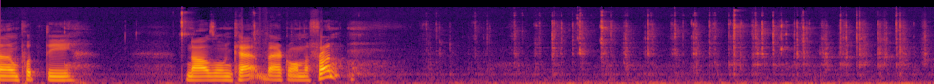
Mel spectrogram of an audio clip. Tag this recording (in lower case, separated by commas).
speech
